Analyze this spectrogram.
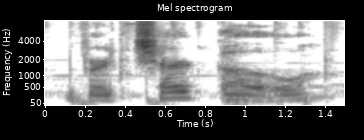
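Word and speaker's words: Vechirko: He has also made political donations to President Donald Trump and the Republican Party, Bogdan Vercherko, that's how you say it, age 35, was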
